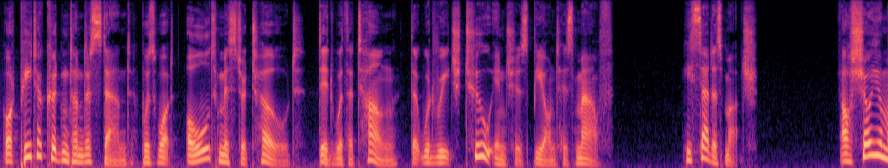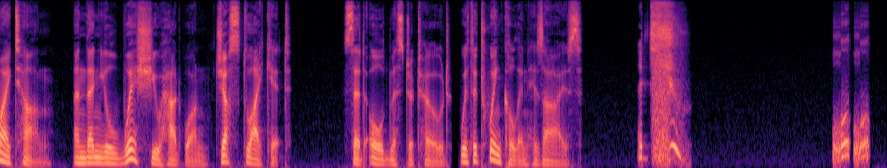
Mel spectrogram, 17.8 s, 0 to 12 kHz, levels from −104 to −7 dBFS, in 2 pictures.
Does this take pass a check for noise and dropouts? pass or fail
fail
